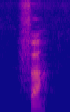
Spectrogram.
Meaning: Fa (a village and former commune in the Aude department, Occitania, France)
- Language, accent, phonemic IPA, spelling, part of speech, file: French, France, /fa/, Fa, proper noun, LL-Q150 (fra)-Fa.wav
